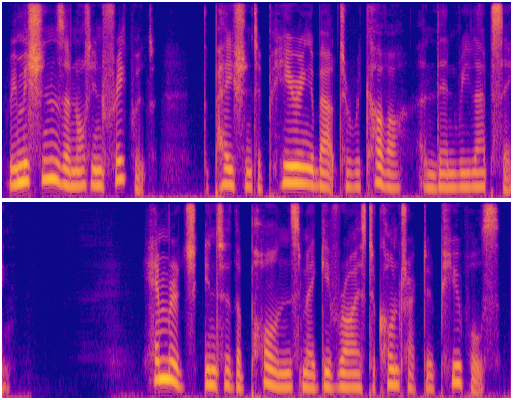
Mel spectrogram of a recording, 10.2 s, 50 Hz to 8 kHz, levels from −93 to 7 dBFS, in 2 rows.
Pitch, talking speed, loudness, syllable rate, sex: 180 Hz, 135 wpm, -18 LUFS, 5.3 syllables/s, female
